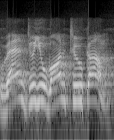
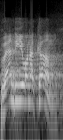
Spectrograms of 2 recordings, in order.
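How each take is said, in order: First: Want to is said as two full words. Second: Want to is run together into wanna. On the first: "When do you want to come के बदले" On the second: "हम क्या बोल सकते हैं?"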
